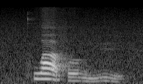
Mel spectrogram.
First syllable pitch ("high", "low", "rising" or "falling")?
falling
